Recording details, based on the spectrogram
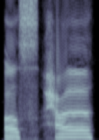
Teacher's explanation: huruf H kita panjangkan 2 harokat karena terdapat tanda alif kecil di atasnya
